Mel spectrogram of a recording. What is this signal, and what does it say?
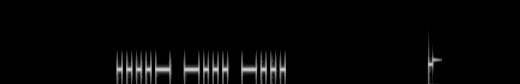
Morse code, heard as a keyed tone, about 25 wpm, 700 Hz. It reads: 4BB
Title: All Cut Numbers - 3-Digit 25wpm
